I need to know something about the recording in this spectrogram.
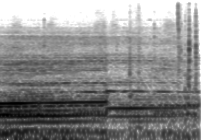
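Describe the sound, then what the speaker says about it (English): A Texaco-liveried race car's engine revs and climbs through the gears during Daytona testing in a racing video game, a loud steady drone that shifts pitch midway, alone without talk. "Keith getting up to the gears on his Texaco Haviland car."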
